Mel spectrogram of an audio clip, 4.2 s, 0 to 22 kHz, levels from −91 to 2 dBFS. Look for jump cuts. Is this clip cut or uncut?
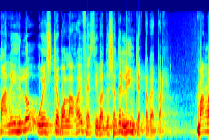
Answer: uncut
